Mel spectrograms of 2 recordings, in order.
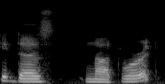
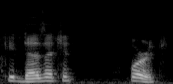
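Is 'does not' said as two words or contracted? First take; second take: two words; contracted. First: Does and not are said as two words. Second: Does and not are joined into doesn't. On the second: "a forma contraída"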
